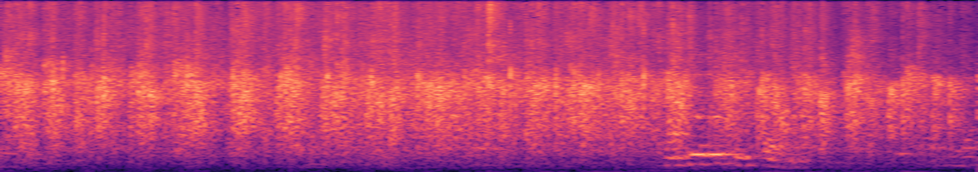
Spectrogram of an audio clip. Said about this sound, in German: Ich glaube, das ist erstmal ein Applaus wert hier vom Auditorium.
